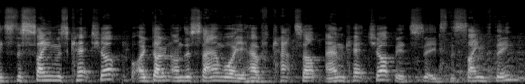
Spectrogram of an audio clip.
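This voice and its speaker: Noticeable background noise around a man's moderate-paced, high-pitched speech, with ordinary pitch variation. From England. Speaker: hall of fame inductee, former college football kicker. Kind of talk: acceptance speech. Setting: stage with audience at induction ceremony.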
